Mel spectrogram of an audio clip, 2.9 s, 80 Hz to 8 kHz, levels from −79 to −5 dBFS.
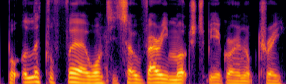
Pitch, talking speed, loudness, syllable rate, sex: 120 Hz, 295 wpm, -16 LUFS, 6.3 syllables/s, male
